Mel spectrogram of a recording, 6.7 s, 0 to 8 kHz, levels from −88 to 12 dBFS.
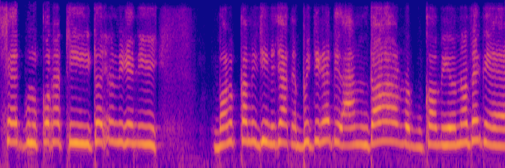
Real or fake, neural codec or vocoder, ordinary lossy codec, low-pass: fake; codec, 16 kHz, 1 kbps, FunCodec, trained on LibriTTS, 50 frames a second; Opus, 16 kbps; 7.2 kHz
